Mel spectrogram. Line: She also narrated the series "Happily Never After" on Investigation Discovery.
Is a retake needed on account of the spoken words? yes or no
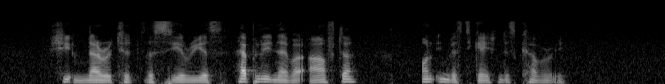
yes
